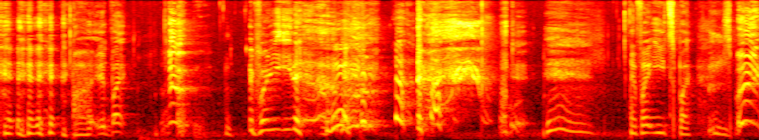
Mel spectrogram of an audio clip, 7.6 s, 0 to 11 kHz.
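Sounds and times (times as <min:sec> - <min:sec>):
person laughing: 0:00.0 - 0:00.8, 0:02.2 - 0:05.3
speech: 0:00.0 - 0:07.5
hiccups: 0:01.6 - 0:02.1.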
